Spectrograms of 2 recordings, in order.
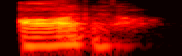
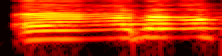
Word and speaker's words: Ada: I'm like, it's Anna. Anna rhymes with Prada."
